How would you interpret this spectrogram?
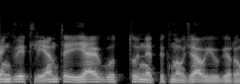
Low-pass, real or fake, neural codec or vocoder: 7.2 kHz; real; none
